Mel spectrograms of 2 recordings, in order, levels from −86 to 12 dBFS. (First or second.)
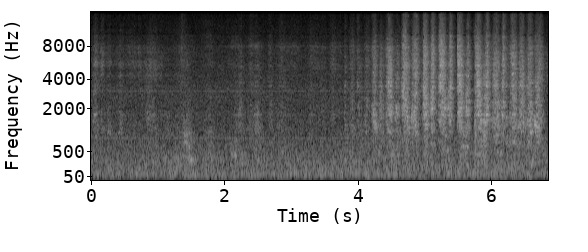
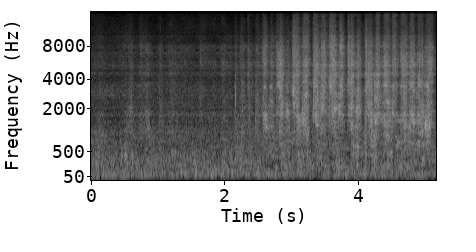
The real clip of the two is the first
